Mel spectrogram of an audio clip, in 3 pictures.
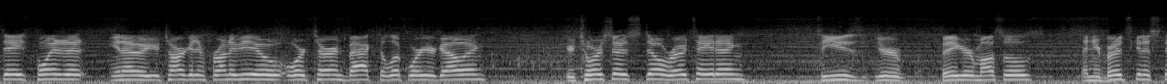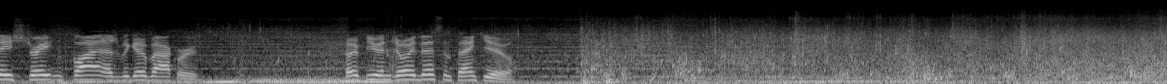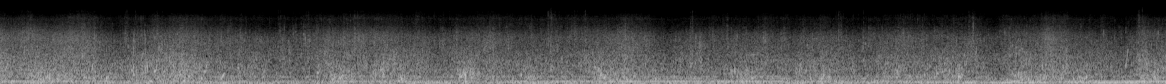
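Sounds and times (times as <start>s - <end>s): wind buffeting microphone: 12.3s - 35.0s
river rushing and splashing: 17.4s - 35.0s.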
